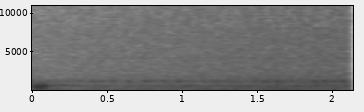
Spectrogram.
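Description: Steady, even hiss of background noise with a faint, thin high whine running through it.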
